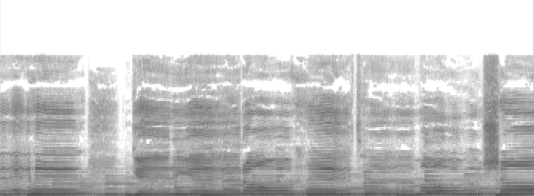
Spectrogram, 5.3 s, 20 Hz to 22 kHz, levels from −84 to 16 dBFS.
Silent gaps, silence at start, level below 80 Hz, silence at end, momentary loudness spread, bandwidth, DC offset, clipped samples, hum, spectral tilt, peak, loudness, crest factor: none; 0 s; -60 dBFS; 0 s; 5 LU; 16 kHz; under 0.1%; under 0.1%; none; -3 dB/octave; -6 dBFS; -21 LUFS; 14 dB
